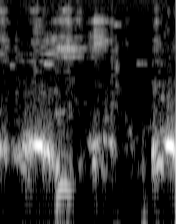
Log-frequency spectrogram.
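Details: Budapest highflyer pigeon cooing from a loft: a swelling low coo that drops in pitch, a softer murmured phrase, a pause, then another loud coo.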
